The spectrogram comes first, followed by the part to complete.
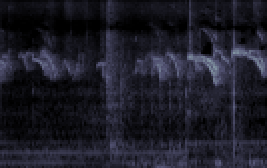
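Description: Chicks peeping: a run of short, high peeps that each slide downward, coming more thickly near the end.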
